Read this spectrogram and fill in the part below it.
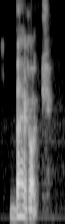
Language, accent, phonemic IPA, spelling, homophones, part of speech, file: French, Canada, /ba.ʁɔk/, baroques, baroque, adjective, LL-Q150 (fra)-baroques.wav
- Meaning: plural of baroque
